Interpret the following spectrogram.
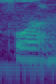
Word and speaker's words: foreign: is in that one so we've got silent g in there foreign you don't hear that g sound then last one we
